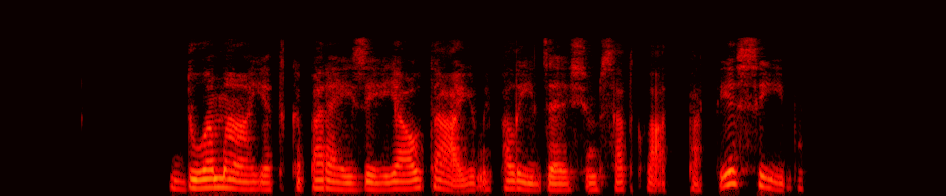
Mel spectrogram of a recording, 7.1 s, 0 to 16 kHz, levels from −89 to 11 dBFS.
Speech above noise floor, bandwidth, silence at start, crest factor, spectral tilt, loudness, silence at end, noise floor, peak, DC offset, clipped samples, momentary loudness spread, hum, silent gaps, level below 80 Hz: over 48 dB; 7.6 kHz; 1.3 s; 20 dB; -5 dB/octave; -42 LUFS; 1.1 s; under -90 dBFS; -24 dBFS; under 0.1%; under 0.1%; 11 LU; none; 3.71-3.75 s, 5.30-5.36 s; -86 dBFS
